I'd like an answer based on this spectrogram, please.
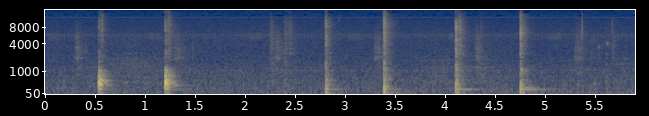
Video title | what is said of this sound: Building a parlor guitar part 4: the rosette 2 | make sure you hear these sounds and did they go through the board you want to hear it and that's that's the sound we want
